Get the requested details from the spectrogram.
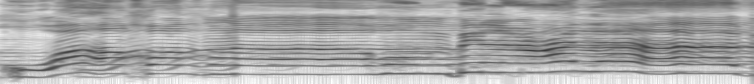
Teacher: میم ساکن کے بعد بات ہے اخفاء شفوی ہونا تھا یہاں پر, یہ بہت کم مقدار میں کیا آپ نے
